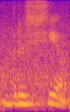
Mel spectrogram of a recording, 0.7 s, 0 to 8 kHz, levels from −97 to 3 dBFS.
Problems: constant background noise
